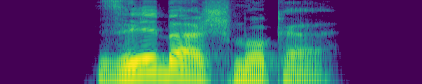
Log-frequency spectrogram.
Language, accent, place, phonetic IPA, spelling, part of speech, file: German, Germany, Berlin, [ˈzɪlbɐˌʃmʊkə], Silberschmucke, noun, De-Silberschmucke.ogg
- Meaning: nominative/accusative/genitive plural of Silberschmuck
